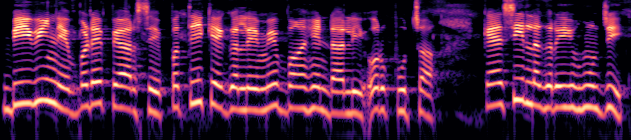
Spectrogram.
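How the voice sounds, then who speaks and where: A woman reads one short joke after another in a fairly high voice. She keeps an unhurried, deliberate pace and lets each punchline land. The delivery is plain comedy-channel joke reading. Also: fairly even intonation, clear, resonant tone. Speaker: joke reader. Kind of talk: reading jokes aloud.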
